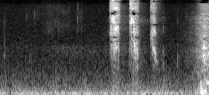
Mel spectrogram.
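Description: Three brief crackling rustles of leaf litter about a fifth of a second apart, over a faint low background.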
